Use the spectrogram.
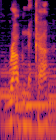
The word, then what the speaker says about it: Ravnica: as you might know ravnica which is actually pronounced ravnica is a plane whose main planet is covered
